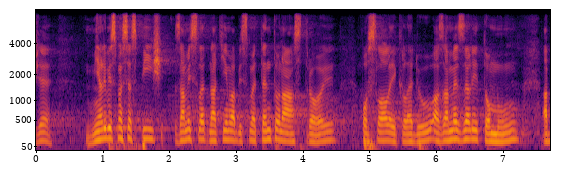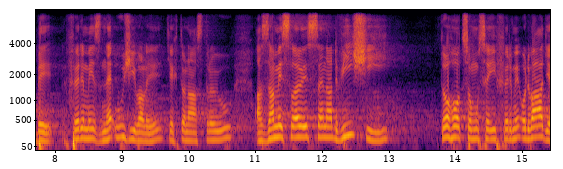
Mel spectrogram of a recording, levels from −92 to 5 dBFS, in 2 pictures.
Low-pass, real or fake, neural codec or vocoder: 7.2 kHz; real; none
